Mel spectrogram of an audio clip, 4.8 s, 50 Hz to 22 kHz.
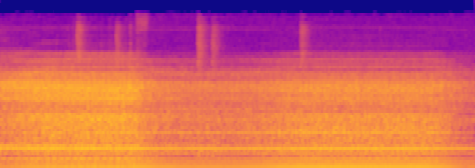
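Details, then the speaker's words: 1947 Sparton model 101 AA5 tube radio tuned off-station: low steady hum under the hiss without wavering; slight filter capacitor hum, capacitors need replacement. "if you can hear that it does have a h to it slight filter capacitor H so that'll need to be replaced"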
